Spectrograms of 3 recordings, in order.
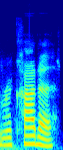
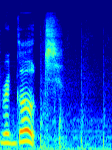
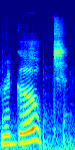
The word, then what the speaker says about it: ricotta: Having a bunch of ricotta trying to run things, that would just be...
